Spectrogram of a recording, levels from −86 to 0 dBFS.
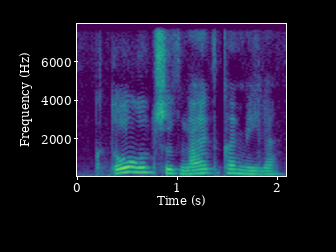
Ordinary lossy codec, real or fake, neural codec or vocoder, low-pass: none; fake; codec, 16 kHz, 2 kbps, FreqCodec, smaller model; none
